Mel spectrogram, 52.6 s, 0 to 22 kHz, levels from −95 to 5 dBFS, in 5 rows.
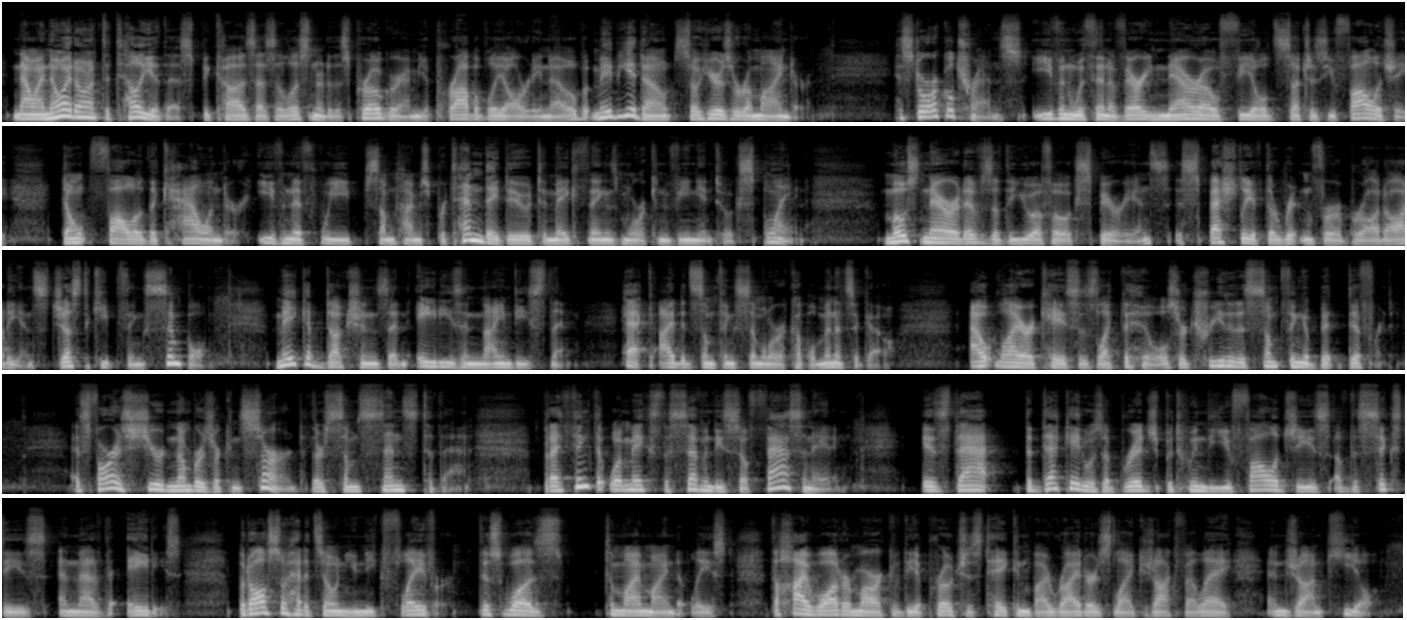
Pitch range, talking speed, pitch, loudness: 110-150 Hz, 200 wpm, 125 Hz, -25 LUFS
